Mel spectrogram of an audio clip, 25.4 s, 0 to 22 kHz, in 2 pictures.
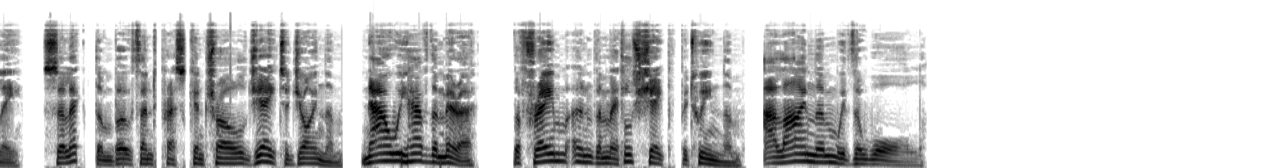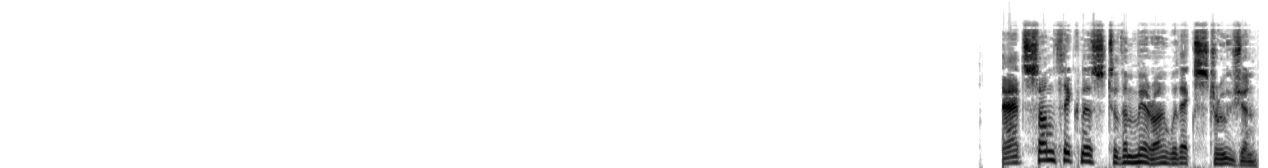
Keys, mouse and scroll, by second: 0.6 ctrl+j, 1.5-1.8 middle drag, 2.7 middle click, 3.3 shift+middle drag, 3.7 click, 4.3-4.9 middle drag, 5.1 shift+middle click, 5.6-6.0 middle drag, 7.1-8.4 middle drag, 8.6-9.1 middle drag, 9.5 click, 10.5 click, 11.7 middle click, 12.6 g, 16.5 middle drag, 16.7 shift+middle drag, 17.4 middle click, 18.4 g, 23.0 Tab, 24.2 click, 24.5 click.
